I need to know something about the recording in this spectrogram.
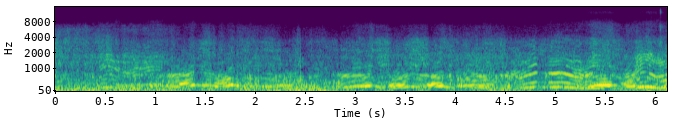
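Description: A dirt bike engine revs hard up and down close by.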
